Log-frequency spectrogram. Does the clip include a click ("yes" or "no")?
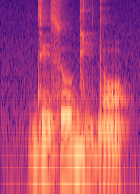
no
